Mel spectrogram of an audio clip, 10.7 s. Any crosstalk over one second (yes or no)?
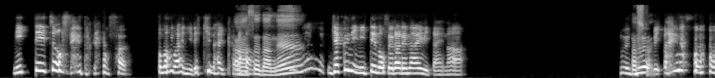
no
